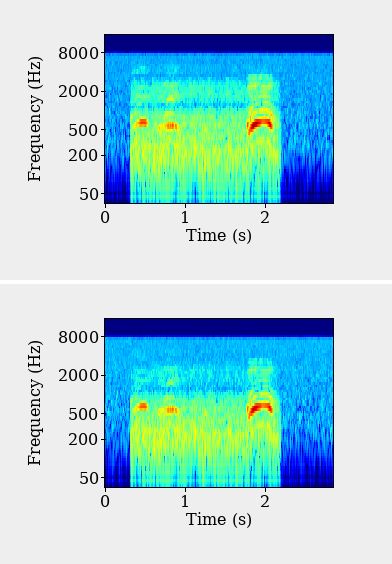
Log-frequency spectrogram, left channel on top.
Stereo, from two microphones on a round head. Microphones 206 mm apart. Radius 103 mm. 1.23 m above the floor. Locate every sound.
0.3 s a shout: 45° left (ahead or behind)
